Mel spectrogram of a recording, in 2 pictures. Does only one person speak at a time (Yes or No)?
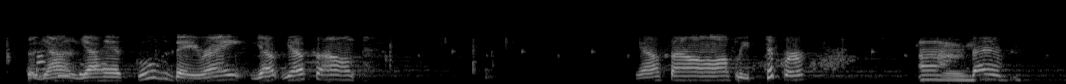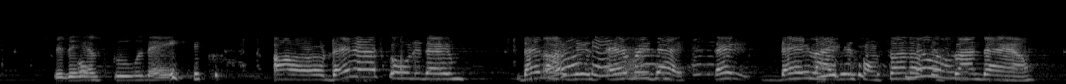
No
